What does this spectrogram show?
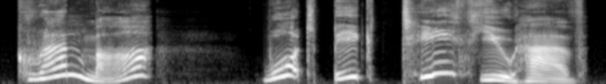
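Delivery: put-on high, loud little girl voice. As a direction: ask it wide-eyed like a child.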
